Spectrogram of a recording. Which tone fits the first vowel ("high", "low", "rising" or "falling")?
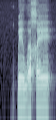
low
